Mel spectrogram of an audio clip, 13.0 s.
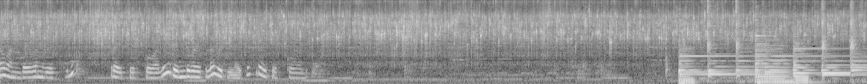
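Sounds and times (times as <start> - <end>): meat deep-frying in oil: 0.0 - 13.0
background music: 10.1 - 13.0.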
